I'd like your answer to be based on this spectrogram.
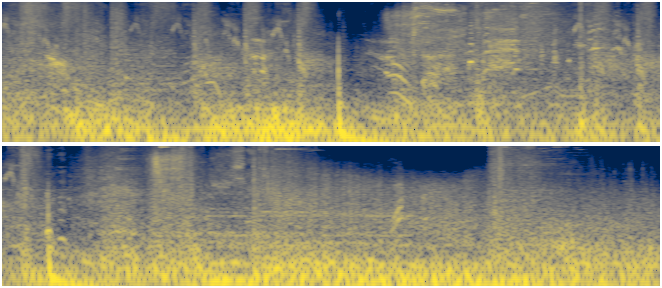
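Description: Confringo and Incendio spells fired during combat in the Hogwarts Legacy video game. Repeated blasts, crackles and whooshing impacts play over continuous battle noise, with occasional voices.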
